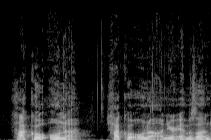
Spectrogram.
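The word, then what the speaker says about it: Hako Onna: You spelled the name wrong. What is it actually called? Hako Ona.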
